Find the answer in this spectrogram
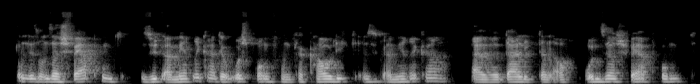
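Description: The delivery is monotone with flat intonation at a moderate pace. There are hardly any pauses. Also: man, medium pitch for a man. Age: 40s. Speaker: chocolate company employee and sommelier. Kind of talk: interview.

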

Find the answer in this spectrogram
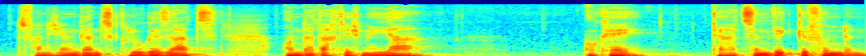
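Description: A man's fairly low, dark, mellow voice with a Polish accent, somewhat breathy, with ordinary pitch variation and long, frequent pauses. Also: moderate pace. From Poland. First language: Polish (speaking German). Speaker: leadership consultant and podcast host. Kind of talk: casual chat. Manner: halting.

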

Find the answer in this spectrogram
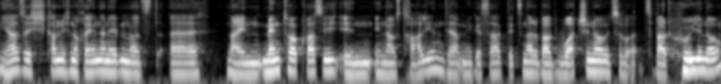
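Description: At a moderate pace, a man speaks in a medium-pitched voice with a dark, mellow tone and fairly even intonation. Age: 20s. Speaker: startup founder. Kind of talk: interview.

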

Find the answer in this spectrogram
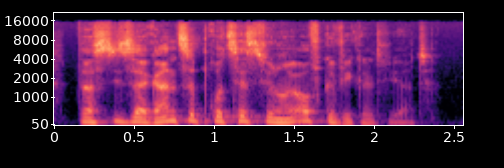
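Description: Over a very clean recording with a silent background, a man talks at a fairly quick pace and fairly high pitch. His tone is dark, mellow and somewhat breathy, with ordinary pitch variation. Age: 60s. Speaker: deacon and emergency chaplain. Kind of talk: casual interview chat. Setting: basement home recording.

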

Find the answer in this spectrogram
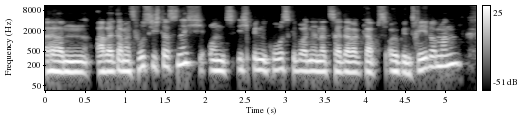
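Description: Against a quiet background, a somewhat breathy voice with a dark, mellow tone moves at a moderate pace with ordinary pitch variation. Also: man. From Germany, Mainz. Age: 50s. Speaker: pastor and party spokesperson. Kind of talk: interview. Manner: preachy, emphatic; hesitant with fillers.

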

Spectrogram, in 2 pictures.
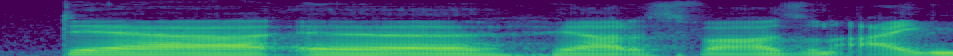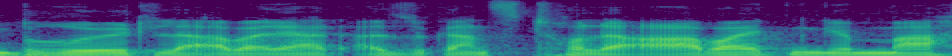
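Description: A man talks at a fairly quick pace. Noticeable noise sits in the background. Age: 60s. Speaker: knife maker. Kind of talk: casual chat. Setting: workshop. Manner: halting.

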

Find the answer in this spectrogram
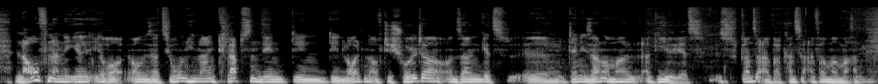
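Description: A man speaks at a fairly quick pace, barely pausing, as noticeable background noise carries on. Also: medium pitch for a man, ordinary pitch variation. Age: 50s. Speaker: management consultant. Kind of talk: interview. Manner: halting, frequent word repetitions.

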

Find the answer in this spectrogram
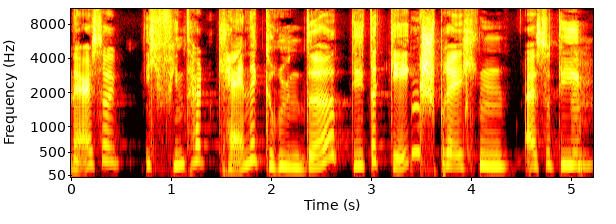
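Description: A woman speaks at a fairly slow pace in a fairly high voice, her intonation lively, her tone animated and her loudness very even. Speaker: podcast co-host, comedian. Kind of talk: casual chat. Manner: animated, laughing often.

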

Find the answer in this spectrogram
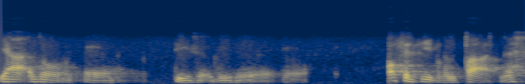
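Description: A man speaks with lively intonation and a somewhat breathy voice. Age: 60s. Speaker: former football club technical director. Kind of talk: interview. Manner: halting, many repetitions.

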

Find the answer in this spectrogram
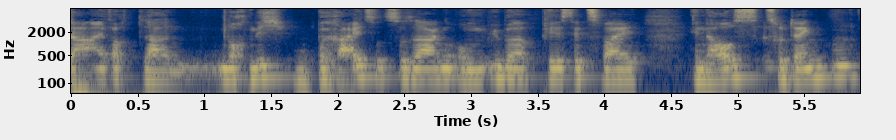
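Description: A man's somewhat breathy voice, medium in pitch, with a dark, mellow tone, monotone, flat intonation and a very slow pace. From Germany. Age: 20s. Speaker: management consultant. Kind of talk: interview.

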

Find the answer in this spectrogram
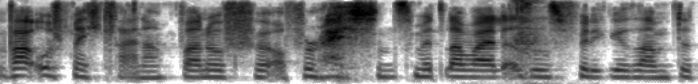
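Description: The woman's voice is pitched at a medium level. She talks at a fairly quick pace. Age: 20s. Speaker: IT innovation manager. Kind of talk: podcast interview. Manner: animated.

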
